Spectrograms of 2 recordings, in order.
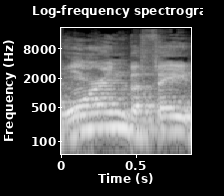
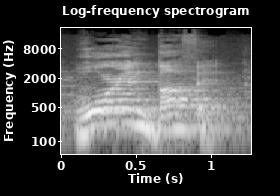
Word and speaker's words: Warren Buffett: is basically the same type of investing that Warren Buffet does away that's not how you pronounce it isn't warren buffett in case you don't know who he is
